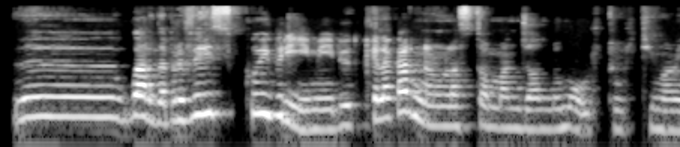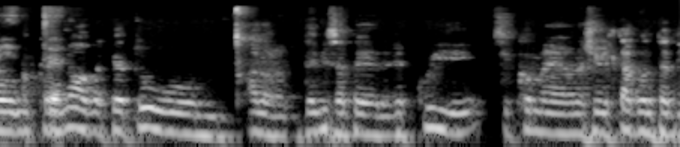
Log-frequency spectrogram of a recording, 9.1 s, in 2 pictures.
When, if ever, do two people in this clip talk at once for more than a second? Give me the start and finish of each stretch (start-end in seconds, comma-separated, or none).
none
